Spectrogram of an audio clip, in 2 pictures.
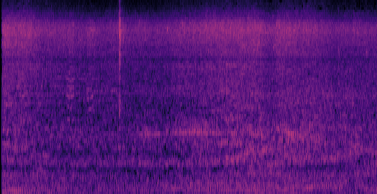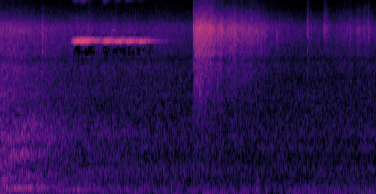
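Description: Outdoor background noise, a steady hiss-like hum with faint voices in it. A thin high tone sounds briefly about nine seconds in, and a short burst of noise about eleven and a half seconds in.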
